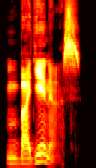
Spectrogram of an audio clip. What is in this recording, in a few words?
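"ballenas", Spanish, male; mekanta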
